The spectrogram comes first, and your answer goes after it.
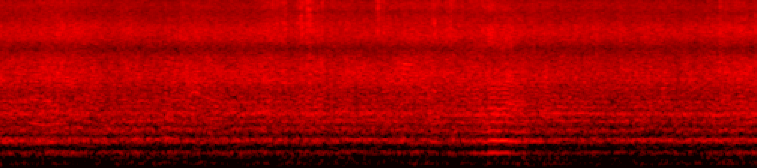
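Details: At a water trough, honey bees collecting water produce a steady hum, one bee briefly swelling louder as it passes close near the end, with soft clicks scattered through.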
